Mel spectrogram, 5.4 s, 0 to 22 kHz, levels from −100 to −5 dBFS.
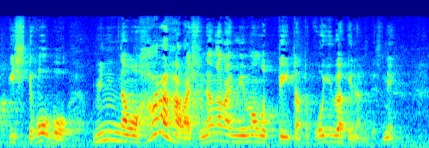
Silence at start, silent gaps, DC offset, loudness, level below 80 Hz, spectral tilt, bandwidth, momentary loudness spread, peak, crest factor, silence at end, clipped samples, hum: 0 s; none; under 0.1%; -27 LUFS; -64 dBFS; -3.5 dB/octave; 14 kHz; 18 LU; -4 dBFS; 24 dB; 0.35 s; under 0.1%; none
